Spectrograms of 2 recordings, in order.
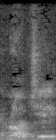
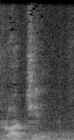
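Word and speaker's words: Rothschild: otros dic los Rocher ustedes lo pronuncian como quiera pero se puede decir las dos maneras que sabe francés dice rochil que sabe alemán porque viene del alemán es rochil es el escudo rojo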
